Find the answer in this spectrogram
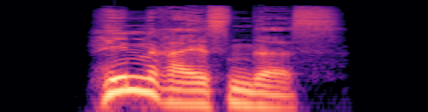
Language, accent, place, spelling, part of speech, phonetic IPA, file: German, Germany, Berlin, hinreißendes, adjective, [ˈhɪnˌʁaɪ̯sn̩dəs], De-hinreißendes.ogg
- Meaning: strong/mixed nominative/accusative neuter singular of hinreißend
